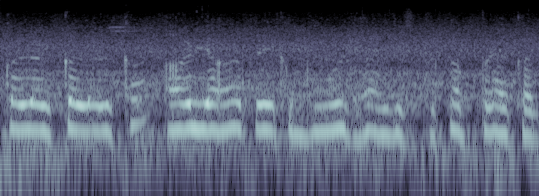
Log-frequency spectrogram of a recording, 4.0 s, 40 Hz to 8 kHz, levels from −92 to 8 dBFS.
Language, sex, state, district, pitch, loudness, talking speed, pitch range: Hindi, female, Bihar, Araria, 230 Hz, -23 LUFS, 195 wpm, 215-240 Hz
